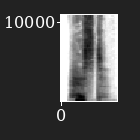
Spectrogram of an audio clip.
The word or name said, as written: hast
